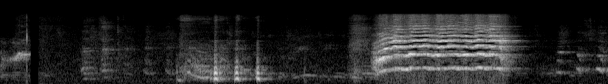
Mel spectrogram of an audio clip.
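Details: Captive green-winged macaw indoors, male, playing with learned words: quick light-voiced hello-like syllables, then a loud harsh drawn-out squawk lasting about a second, with short quieter chatter after.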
